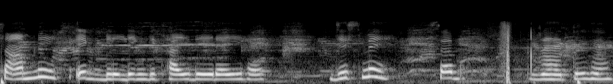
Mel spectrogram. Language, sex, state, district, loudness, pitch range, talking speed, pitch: Hindi, female, Madhya Pradesh, Umaria, -13 LUFS, 235-285 Hz, 105 wpm, 240 Hz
